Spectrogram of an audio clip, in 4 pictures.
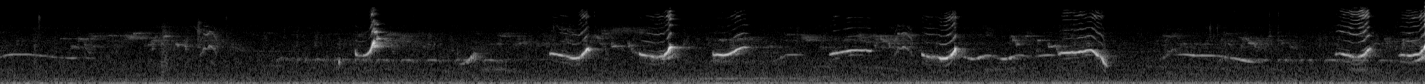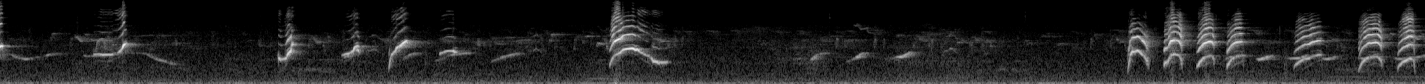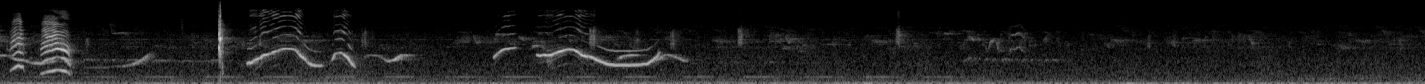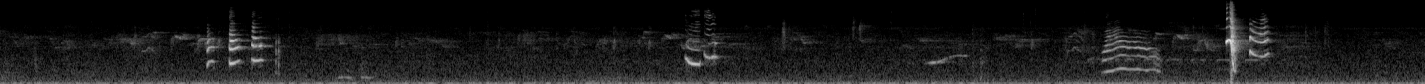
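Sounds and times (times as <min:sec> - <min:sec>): parakeet chirping and whistling: 0:25.5 - 0:32.7, 0:33.4 - 0:35.4, 0:53.8 - 0:54.4, 0:55.0 - 0:55.4.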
